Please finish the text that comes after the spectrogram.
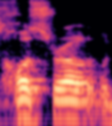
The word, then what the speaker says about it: Khosrow: My name is Khosrow. was my sort of Western name, so that's how you pronounce it.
